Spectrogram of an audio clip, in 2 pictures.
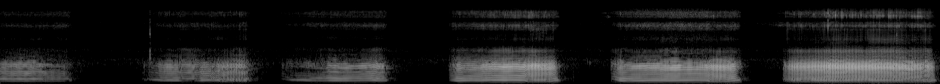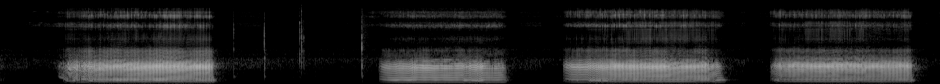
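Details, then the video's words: Small dog snoring loudly while asleep indoors, a snore that sounds like a big dog's; long rasping, buzzy snores in a steady rhythm, about one every two seconds, with short quiet pauses between them. "kleiner Hund schnarcht wie gross"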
